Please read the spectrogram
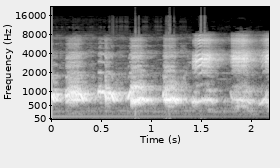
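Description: A high-pitched chattering voice, a rapid string of short squawking calls about three a second, standing for the creatures' strange language.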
